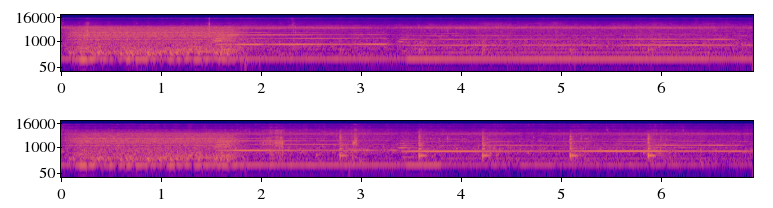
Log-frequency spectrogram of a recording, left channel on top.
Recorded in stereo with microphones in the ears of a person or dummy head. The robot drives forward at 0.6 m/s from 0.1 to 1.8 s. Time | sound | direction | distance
1.5 | a flute | 10° left (ahead or behind) | 1.7 m
3.4 | a flute | 25° right (ahead or behind) | 2.0 m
